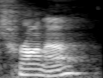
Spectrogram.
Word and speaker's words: Toronto: from church music in Toronto, which I did not just say like a local just so everyone would notice talking about that city is actually pronounced Tronna with no T's if you're a local.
